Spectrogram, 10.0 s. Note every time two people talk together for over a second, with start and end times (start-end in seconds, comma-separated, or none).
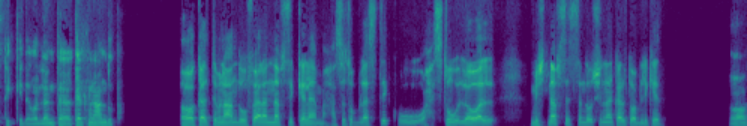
none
